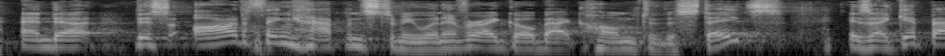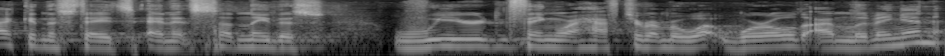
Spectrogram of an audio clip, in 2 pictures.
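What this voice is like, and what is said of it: American accent. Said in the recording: “my accent gives me away. So obviously I'm American”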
